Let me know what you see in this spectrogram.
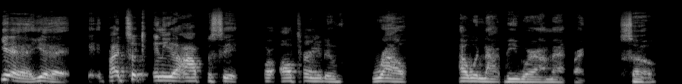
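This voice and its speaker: A man's fairly high voice at a moderate pace, with ordinary pitch variation, big swings in loudness, and a dry, close sound with no echo. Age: 30s. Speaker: rapper. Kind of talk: interview. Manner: halting.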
